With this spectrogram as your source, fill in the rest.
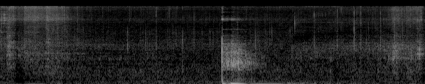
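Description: Noodles tipped into a pan of frying sofrito for a prawn and salt cod fideos dish, giving a quiet steady sizzle with a sharper burst of crackle partway through, no talking.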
